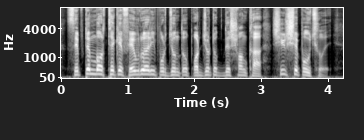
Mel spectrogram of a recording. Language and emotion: Bengali, neutral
